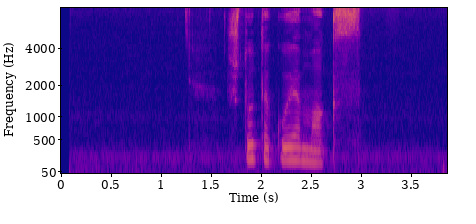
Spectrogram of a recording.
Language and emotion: Russian, neutral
